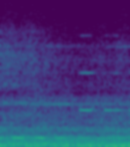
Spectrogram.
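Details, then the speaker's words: Cobraflex King Cobra commercial DTF printer: short high beeps repeating over a low steady hum, anti-collision emergency stop alarm after the print head was bumped during cleaning, sounding until confirmed and reset. "And as you can hear that beeping is still going off. And as you see on my computer screen, it says anti-colision emergency stop activation."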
